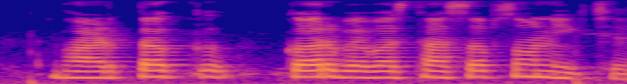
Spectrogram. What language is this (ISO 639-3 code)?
mai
